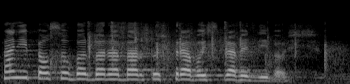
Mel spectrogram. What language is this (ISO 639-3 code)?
pol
